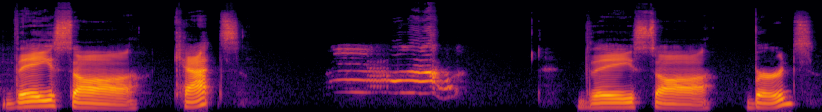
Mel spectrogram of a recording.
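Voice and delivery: put-on animated read-aloud for young students; storytelling to children. Shown as a demonstration. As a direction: tell it big and slow so the app can follow. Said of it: "on the app tap to get things started".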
